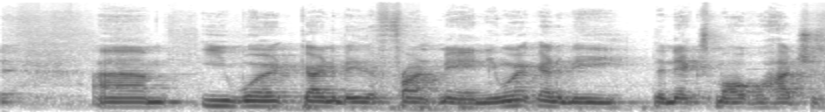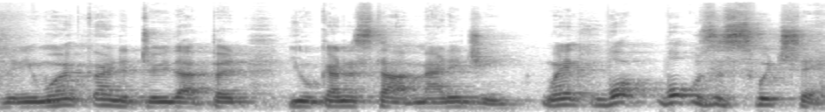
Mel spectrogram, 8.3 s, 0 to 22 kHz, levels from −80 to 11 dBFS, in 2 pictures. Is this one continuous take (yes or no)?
no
